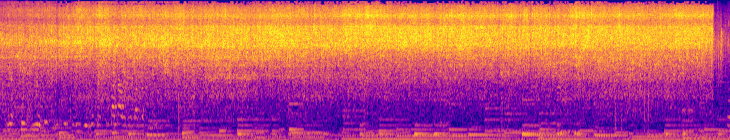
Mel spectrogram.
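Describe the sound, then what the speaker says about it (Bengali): Fish frying in mustard oil in a hot kadai gives a steady, close sizzle with bubbling crackle throughout, and a voice talks over it. "লাল লাল করে ভাজা করছি মাছ।"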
